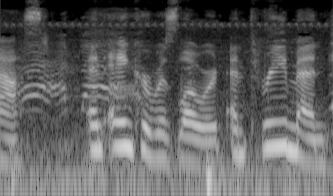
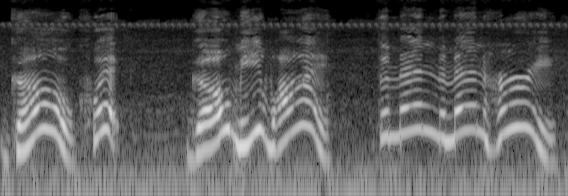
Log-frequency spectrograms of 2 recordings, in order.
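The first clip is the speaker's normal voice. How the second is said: urgent excited urging; 10 semitones higher, 4 dB louder, slower than usual. Acted. Urgent argument about going.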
